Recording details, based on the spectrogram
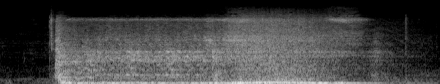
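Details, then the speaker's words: Porsche 928 4.7 L M28/12 K-Jetronic V8 after sitting 20 years, cranked without starter spray: catches at once and holds a steady even idle about three seconds on real fuel before shutting off; fuel pressure noted low afterwards. "okay that's good news holy smoke that's good news that was running on real fuel yeah"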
